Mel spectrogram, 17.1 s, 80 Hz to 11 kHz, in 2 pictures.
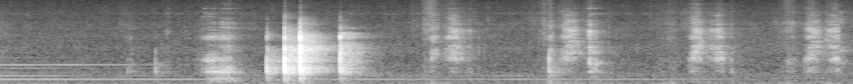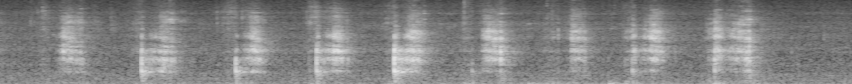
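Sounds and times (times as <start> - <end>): knife cutting on cutting board: 4.2 - 4.8, 5.4 - 6.1, 6.8 - 16.2.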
